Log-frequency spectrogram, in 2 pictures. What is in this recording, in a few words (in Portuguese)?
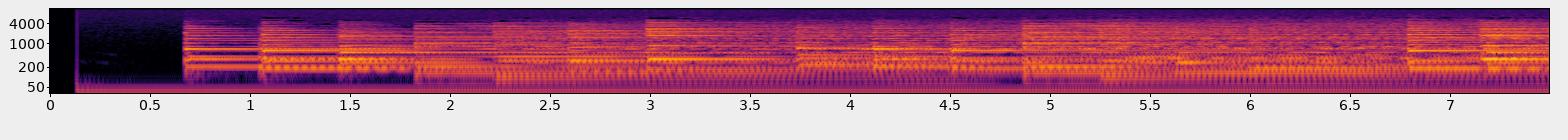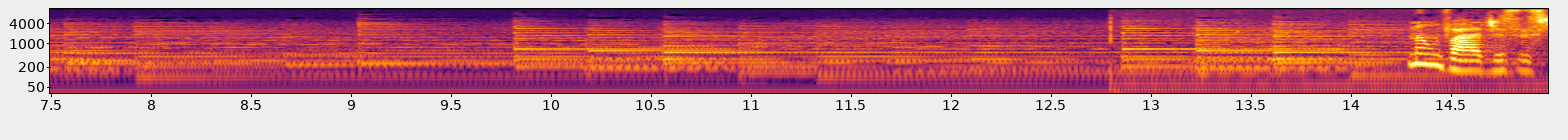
Amizade Com Otimismo, F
